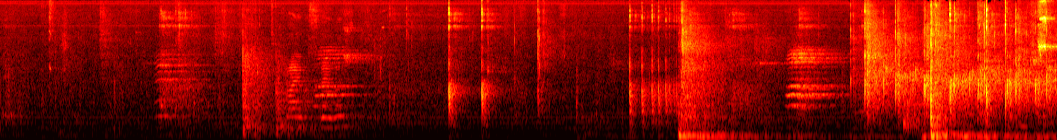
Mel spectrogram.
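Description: Table tennis ball clicking sharply as it bounces, several separate clicks, with short shouted voices in the hall. Louder thuds and a denser burst of sound come near the end.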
